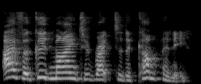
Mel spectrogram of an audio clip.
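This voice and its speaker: A woman's voice: sits high, lively intonation, fairly quick, pitched above the performer's own voice, heavily acted. A woman voicing a cheerful, chatty young woman in a radio play. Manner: chatty, bright, playful.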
